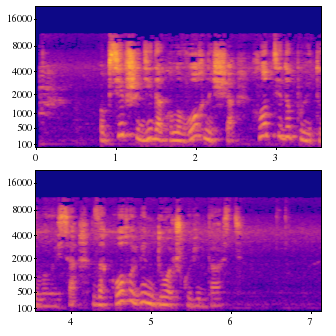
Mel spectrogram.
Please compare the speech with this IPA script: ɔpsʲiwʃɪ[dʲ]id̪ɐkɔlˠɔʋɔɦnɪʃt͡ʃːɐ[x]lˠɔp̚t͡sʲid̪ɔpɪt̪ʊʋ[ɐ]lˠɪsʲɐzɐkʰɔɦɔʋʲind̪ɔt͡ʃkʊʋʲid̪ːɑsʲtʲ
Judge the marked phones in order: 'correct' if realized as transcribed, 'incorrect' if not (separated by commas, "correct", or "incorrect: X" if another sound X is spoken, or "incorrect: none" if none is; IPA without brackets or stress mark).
correct, correct, correct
